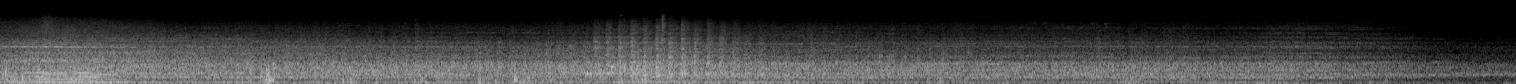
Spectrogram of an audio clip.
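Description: A freight train passing close by. The diesel locomotive's engine is heard first, then the rolling rumble of a long string of tank wagons with a few clicks of wheels over rail joints. The noise fades toward the end as the last wagons go by.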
